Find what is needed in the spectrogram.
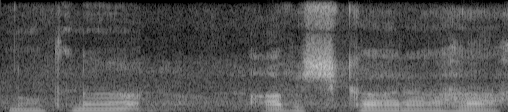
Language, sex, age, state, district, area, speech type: Sanskrit, male, 60+, Karnataka, Uttara Kannada, urban, spontaneous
